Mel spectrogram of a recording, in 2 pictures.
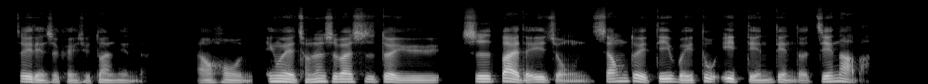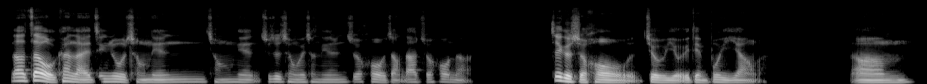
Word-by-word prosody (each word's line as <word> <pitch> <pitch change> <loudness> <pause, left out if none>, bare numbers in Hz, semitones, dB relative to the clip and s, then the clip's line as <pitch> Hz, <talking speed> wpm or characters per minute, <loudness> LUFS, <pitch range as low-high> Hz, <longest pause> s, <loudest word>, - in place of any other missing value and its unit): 这 130 - 0
一 125 - +5
点 100 -4 0
是 105 +2 -5
可 100 - -8
以 - - -5
去 95 - -7
锻 105 -1 -3
炼 95 -2 -8
的。 - - -22 0.5
然 100 +2 -4
后 100 -2 -3 0.2
因 135 0 0
为 125 -5 +5
承 115 +3 -4
认 135 +2 +2
失 130 -1 +1
败， 125 0 +5
是 125 0 -3
对 115 -3 +2
于 95 0 -3 0.2
失 130 0 +3
败 140 +2 +6
的 100 - +1
一 115 -1 +3
种， 160 - -6
相 140 +1 -1
对 145 -6 +4
低 130 +5 +2
维 100 -6 0
度 125 +6 -2
一 140 - +5
点 100 -1 -3
点 95 - -2
地 90 - -5
接 130 +1 0
纳 140 0 0
吧。 - - -19 0.7
那 170 +1 +3
在 185 +2 +8
我 - - +9
看 140 +3 0
来， 110 -2 +2
进 130 +4 -6
入 125 -3 0
成 105 0 -6
年 115 +2 -6
成 115 -2 -11
年 110 -2 -9
就 - - -13
是 125 -1 -4
成 120 -2 -8
为 110 - -7
成 115 +1 -12
年 110 0 -10
人 110 +1 -11
之 120 +1 -10
后， 120 -3 -4
长 100 0 -10
大 115 0 -5
之 115 +1 -13
后 120 0 -9
呢， 100 -2 -11 0.8
这 185 - +5
个 145 - +9
时 110 -3 +2
候 105 -4 +2
就 110 -8 +1
有 100 0 +1
一 - - 0
点 100 -2 -2
不 110 +1 -3
一 100 - -2
样 100 -1 -4
了。 - - -19 0.9
嗯， 100 +1 -1
110 Hz, 245 characters per minute, -21 LUFS, 100-130 Hz, 0.9 s, 我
